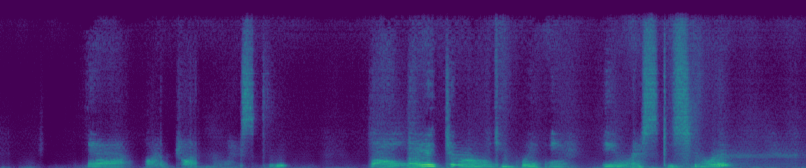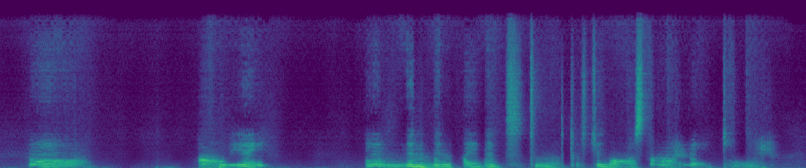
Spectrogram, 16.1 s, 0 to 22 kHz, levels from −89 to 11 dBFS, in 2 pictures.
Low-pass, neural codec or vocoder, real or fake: 19.8 kHz; codec, 44.1 kHz, 0.9 kbps, DAC; fake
